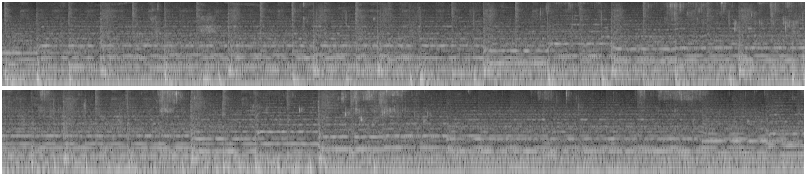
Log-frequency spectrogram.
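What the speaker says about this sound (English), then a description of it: "Last thing to do is to water it in." Water splashes and patters continuously onto soil and leaves around a newly planted tree, like a steady pour from a hose or can.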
